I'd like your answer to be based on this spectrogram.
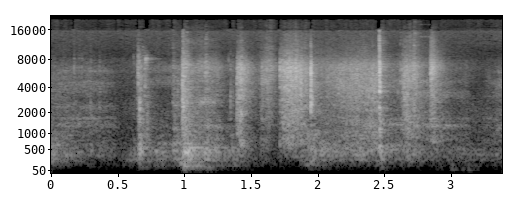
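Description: A tool box drawer slides and knocks with several sharp clacks and rattles at close range, as metal drawers are pulled open and pushed shut in quick succession.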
